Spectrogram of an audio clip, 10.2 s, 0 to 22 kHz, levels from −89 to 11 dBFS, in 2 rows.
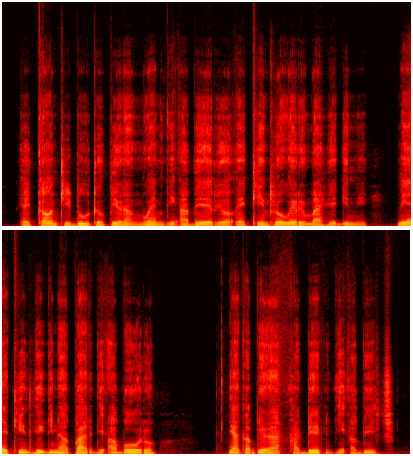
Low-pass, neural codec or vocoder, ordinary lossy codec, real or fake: none; codec, 44.1 kHz, 1.7 kbps, Pupu-Codec; none; fake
